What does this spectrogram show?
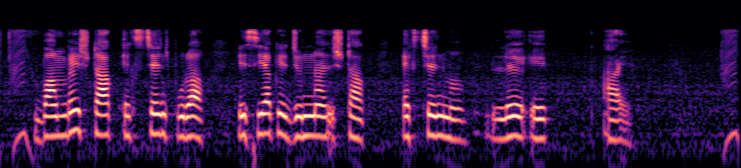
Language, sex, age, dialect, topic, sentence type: Chhattisgarhi, female, 41-45, Central, banking, statement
